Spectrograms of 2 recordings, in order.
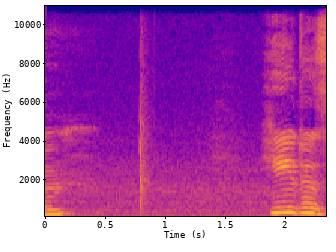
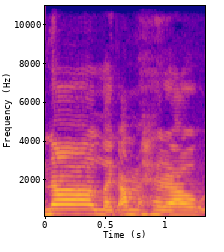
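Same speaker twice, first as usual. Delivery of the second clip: ordinary talk, nothing marked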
